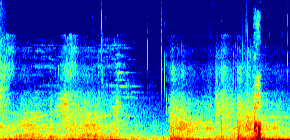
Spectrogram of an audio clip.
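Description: Gunfire in the video game Bloodborne, with repeated blasts and booms over a dense, noisy game soundscape and a sharper, louder hit near the end.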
